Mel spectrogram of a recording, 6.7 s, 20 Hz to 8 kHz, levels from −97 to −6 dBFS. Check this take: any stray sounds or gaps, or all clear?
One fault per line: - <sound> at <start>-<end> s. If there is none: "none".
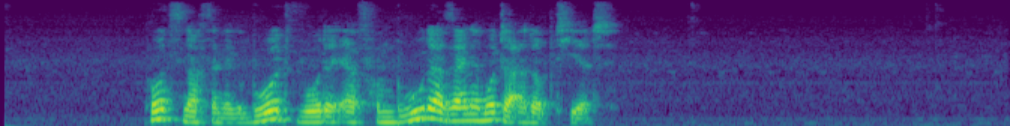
none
